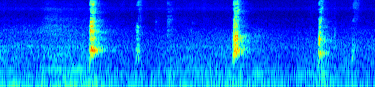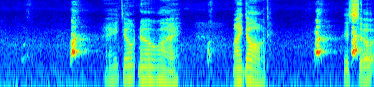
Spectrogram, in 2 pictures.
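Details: Female dog obsessed with critters barks at a big bird up a tree: scattered single barks every few seconds, while a man talks over the later barks near the end.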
